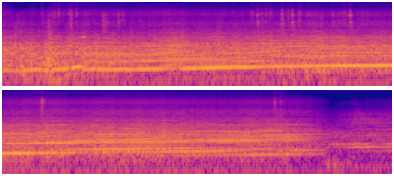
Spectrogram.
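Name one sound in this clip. A race car engine roars loudly from inside the car, rising in pitch as it speeds up.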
